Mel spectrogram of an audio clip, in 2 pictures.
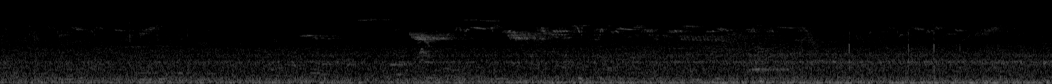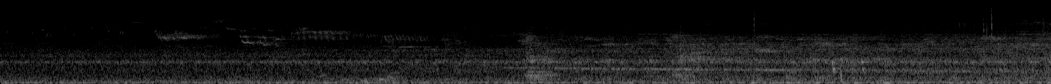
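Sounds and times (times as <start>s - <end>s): birds chirping: 4.2s - 21.0s
train wheels rumbling on rails: 7.1s - 21.0s
train motors humming: 7.3s - 21.0s.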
